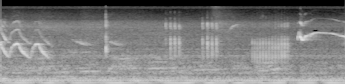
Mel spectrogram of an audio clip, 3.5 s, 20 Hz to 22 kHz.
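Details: Javan myna song from 2022: looping whistled notes at the start, scattered clicks and a long clear whistle near the end, with a low background hum.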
